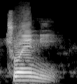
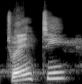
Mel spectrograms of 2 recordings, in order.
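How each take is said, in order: First: "twenty" said as "twenny", second t dropped; twenty without T. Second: "twenty" with the second t sounded. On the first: Teacher shows both accepted forms, "twenty" reduced to twenny. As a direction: drop the middle t of "twenty": twen-ee. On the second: Teacher shows both accepted forms, "twenty" with its middle t. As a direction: say "twenty" fully, as twen-tee. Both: Shown as a demonstration. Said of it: "Cualquiera de las dos pronunciaciones".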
